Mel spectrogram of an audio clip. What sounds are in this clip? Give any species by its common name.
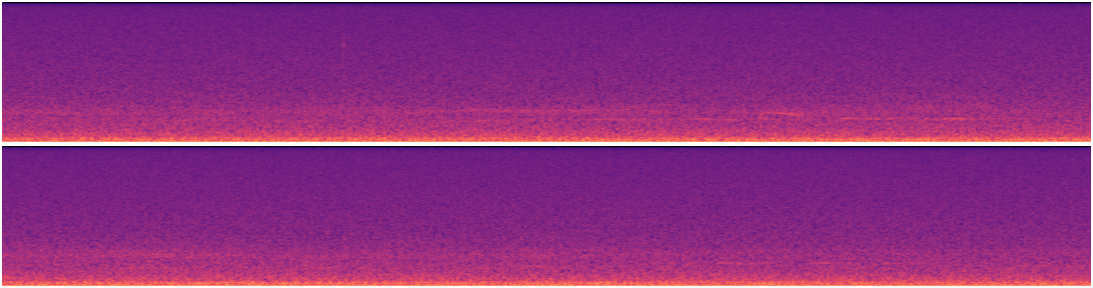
Mourning Dove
